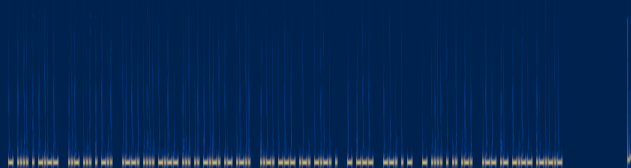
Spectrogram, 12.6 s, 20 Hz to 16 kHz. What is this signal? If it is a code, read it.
Morse code, heard as a keyed tone, about 40 wpm, 700 Hz. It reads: THEY USED PHYSICAL FORCE TO GET THEIR WAY.
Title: Sentences from Top 1000 Words - Review Part 4 - 40wpm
